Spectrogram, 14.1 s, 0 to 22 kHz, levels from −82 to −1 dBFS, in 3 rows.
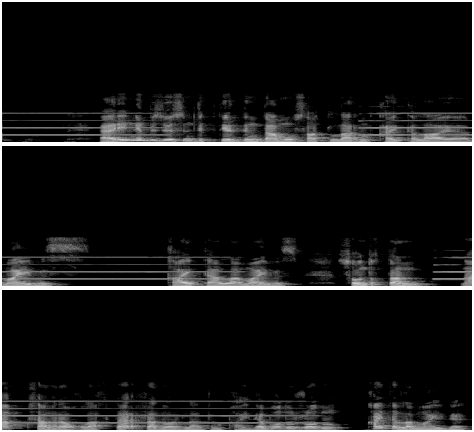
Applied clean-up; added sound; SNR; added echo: none; Wind instrument, woodwind instrument; 12 dB; none.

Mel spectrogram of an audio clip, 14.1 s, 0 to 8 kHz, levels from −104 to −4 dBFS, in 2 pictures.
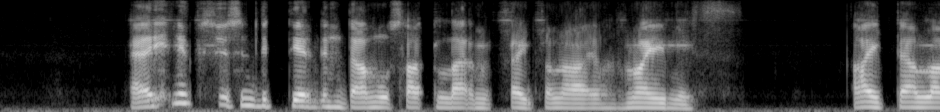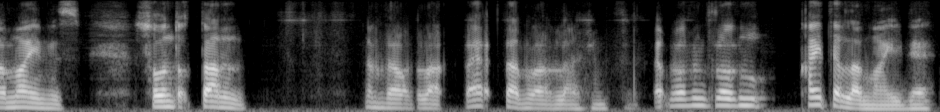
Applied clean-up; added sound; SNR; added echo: neural diffusion model UNIVERSE++.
